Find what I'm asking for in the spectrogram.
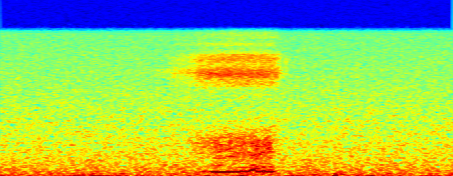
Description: THIS IS OUR PUG MILLIE, SHE SNORES REALLY LOUD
